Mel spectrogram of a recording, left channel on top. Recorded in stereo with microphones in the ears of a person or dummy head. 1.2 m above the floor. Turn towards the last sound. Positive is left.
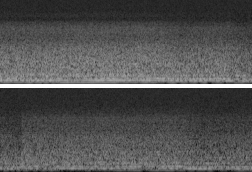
No sound to turn to.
